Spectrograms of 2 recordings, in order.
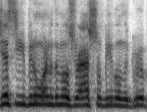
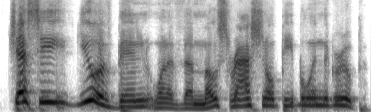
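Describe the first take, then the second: First: It is read at a normal speed. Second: It is read very slowly.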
